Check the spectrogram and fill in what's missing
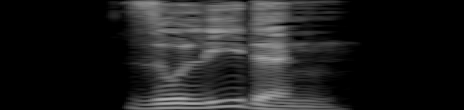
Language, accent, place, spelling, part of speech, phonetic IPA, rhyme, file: German, Germany, Berlin, soliden, adjective, [zoˈliːdn̩], -iːdn̩, De-soliden.ogg
- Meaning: inflection of solid: 1. strong genitive masculine/neuter singular 2. weak/mixed genitive/dative all-gender singular 3. strong/weak/mixed accusative masculine singular 4. strong dative plural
